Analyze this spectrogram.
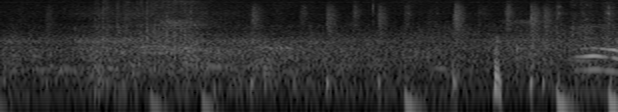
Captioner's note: water splashing; laid back music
